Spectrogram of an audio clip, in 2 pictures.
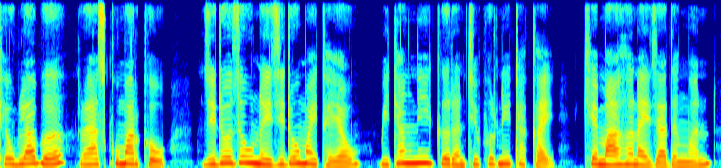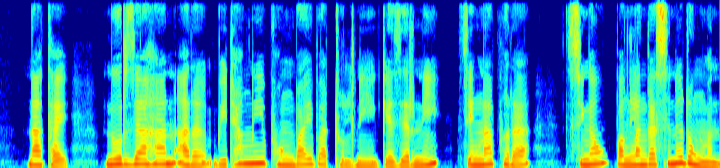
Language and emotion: Bodo, neutral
